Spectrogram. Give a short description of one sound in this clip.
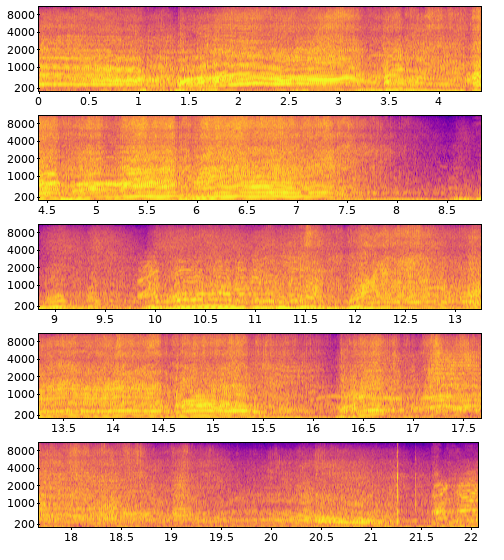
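A truck engine roars loudly, revving up and down again and again.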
